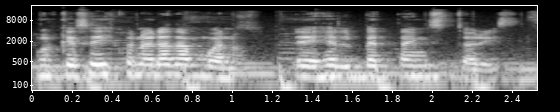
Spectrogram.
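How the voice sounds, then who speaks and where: A woman's voice: on the low side, fairly even intonation, fast talker, over music. A woman with a Chilean accent co-hosting a podcast, chatting casually with lots of slang and frequent laughter. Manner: laughing often, slangy and playful. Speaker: podcast co-host. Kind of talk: casual chat.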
